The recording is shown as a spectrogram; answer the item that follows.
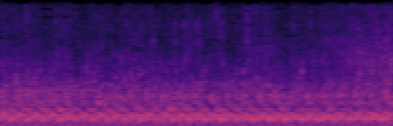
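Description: A small boat chugging along on the water, heard as a steady, continuous engine drone mixed with broad watery noise, holding an even loudness throughout.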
